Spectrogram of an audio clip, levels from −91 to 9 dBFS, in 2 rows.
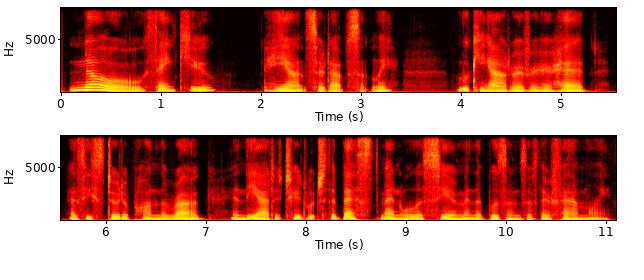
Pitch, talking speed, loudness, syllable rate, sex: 175 Hz, 175 wpm, -19 LUFS, 5.0 syllables/s, female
